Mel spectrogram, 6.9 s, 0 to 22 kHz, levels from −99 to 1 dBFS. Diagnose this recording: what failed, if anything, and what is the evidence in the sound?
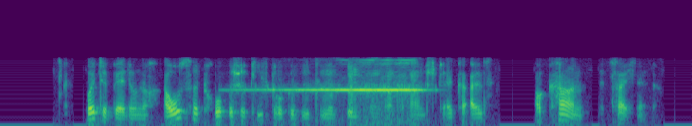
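Codec stage: GSM full-rate coding throughout, with buzzy, gravelly roughness, a 300 Hz to 3.6 kHz phone band and nothing above 3.8 kHz. That roughness, fitting a 13 kbps pulse-excited coder, separates it from clean band-limiting.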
